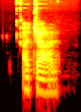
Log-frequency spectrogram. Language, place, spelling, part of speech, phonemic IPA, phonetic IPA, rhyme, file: Hindi, Delhi, अचार, noun, /ə.t͡ʃɑːɾ/, [ɐ.t͡ʃäːɾ], -ɑːɾ, LL-Q1568 (hin)-अचार.wav
- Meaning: achar (a spicy and salty pickle of Indian cuisine)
